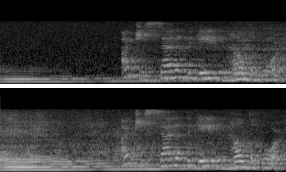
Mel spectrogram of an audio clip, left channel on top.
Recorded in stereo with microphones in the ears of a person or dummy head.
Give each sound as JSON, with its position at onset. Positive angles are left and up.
{"t": 1.2, "sound": "a woman speaking", "side_deg": -75, "distance_m": 3.0}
